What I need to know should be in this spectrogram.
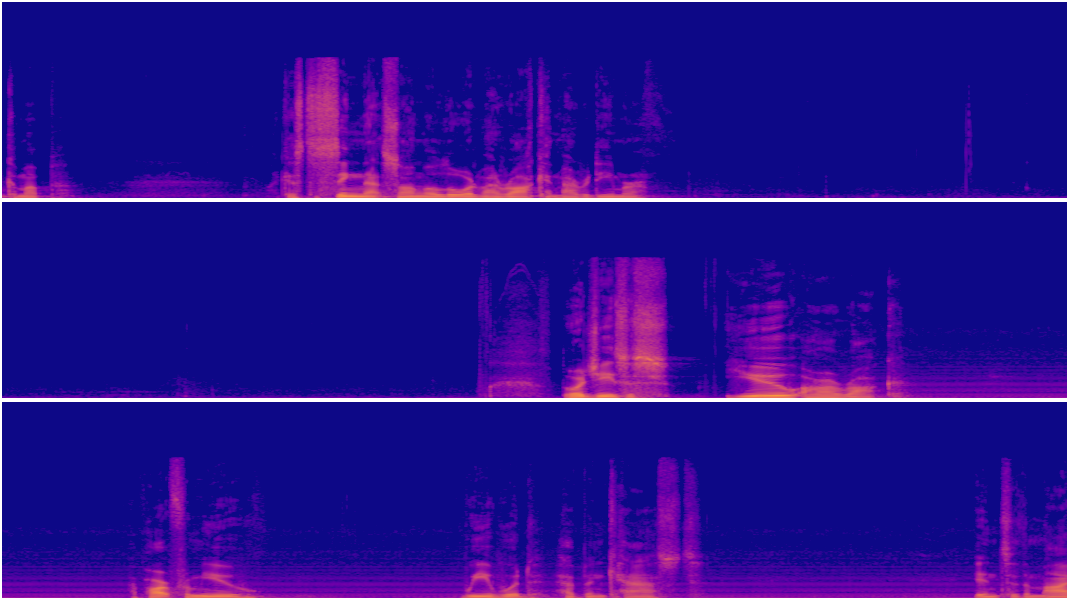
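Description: A man speaks calmly and clearly through a microphone, pausing between phrases.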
